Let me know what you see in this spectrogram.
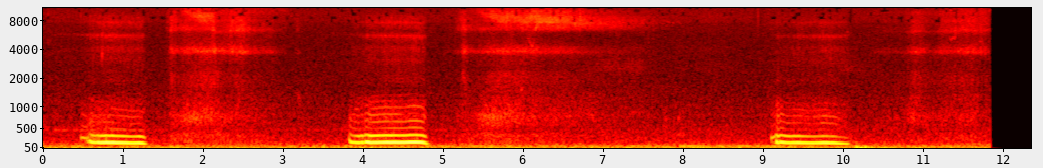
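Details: A sleeping puppy snoring in three tonal, buzzing inbreaths, each followed by a soft airy breath out.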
